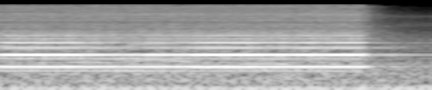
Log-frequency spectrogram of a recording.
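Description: Vehicle horn sounding one long, steady honk of about two seconds that cuts off suddenly just before the end.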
